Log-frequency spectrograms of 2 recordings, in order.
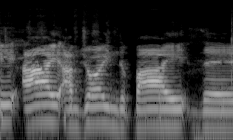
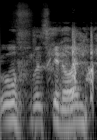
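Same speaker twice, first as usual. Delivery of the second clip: normal talking voice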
